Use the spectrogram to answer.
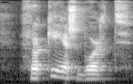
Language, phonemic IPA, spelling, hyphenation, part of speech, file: Dutch, /vərˈkeːrsˌbɔrt/, verkeersbord, ver‧keers‧bord, noun, Nl-verkeersbord.ogg
- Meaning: traffic sign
